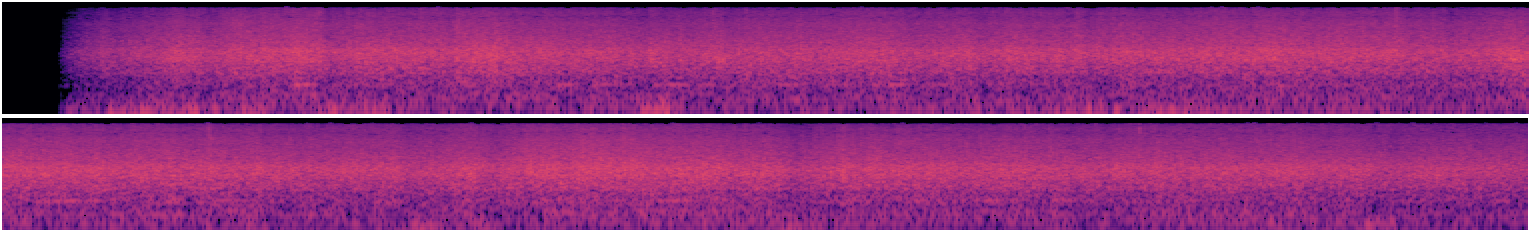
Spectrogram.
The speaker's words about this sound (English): Can you hear that? When it rains heavily in Wolvi, Beenham Valley Road becomes boggy. The surface holds so much water that cars have to slow to a crawl.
